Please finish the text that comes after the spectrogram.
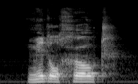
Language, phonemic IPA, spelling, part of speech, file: Dutch, /ˌmɪdəlˈɣrot/, middelgroot, adjective, Nl-middelgroot.ogg
- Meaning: medium-sized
